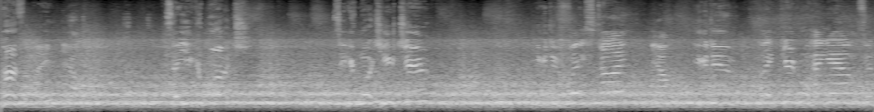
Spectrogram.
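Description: Jubilee line tube train running through a tunnel: a loud, steady drone with a constant hum at two pitches, with people talking over it.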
